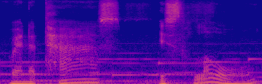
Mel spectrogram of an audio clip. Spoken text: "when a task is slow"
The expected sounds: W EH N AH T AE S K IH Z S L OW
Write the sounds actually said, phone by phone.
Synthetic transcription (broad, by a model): W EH N AH T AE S IH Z S L OW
